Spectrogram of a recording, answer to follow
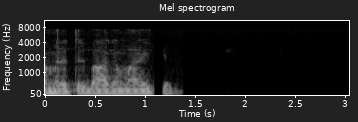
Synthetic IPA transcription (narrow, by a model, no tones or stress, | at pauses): ɐmɐɾɐt̪ːilbʱaːɡɐmaːjit͡ɕːu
